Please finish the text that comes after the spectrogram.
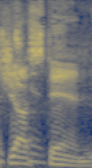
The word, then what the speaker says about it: Juston: But it's pronounced Justin.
